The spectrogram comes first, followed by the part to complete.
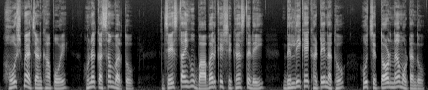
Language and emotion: Sindhi, neutral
